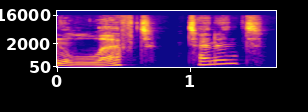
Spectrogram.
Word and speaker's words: Lieutenant: I think another pronunciation for it. I think that might be more British. Is left tenant.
